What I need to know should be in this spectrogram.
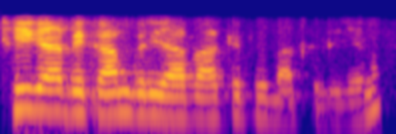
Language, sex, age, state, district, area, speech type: Hindi, male, 30-45, Rajasthan, Jodhpur, urban, conversation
